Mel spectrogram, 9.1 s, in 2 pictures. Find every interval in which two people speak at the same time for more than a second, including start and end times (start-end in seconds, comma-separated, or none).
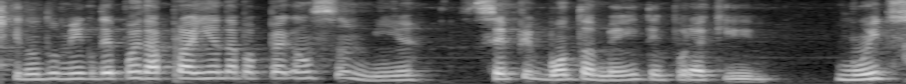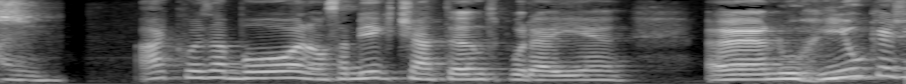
none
